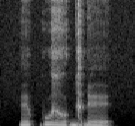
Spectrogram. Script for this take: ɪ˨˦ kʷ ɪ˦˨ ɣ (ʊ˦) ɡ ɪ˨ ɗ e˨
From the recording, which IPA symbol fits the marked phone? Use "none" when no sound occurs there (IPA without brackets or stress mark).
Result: ʊ˨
